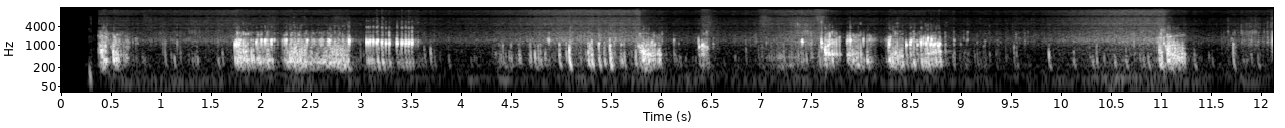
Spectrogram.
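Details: Stomach growling: low gurgling and rumbling bursts over several seconds, with quiet gaps; borborygmi.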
